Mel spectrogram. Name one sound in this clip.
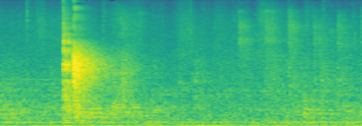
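Billiard balls clack together on the table.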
